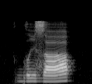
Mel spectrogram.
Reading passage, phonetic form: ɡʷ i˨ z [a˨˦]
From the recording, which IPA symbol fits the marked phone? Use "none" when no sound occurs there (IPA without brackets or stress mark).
a˨˦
